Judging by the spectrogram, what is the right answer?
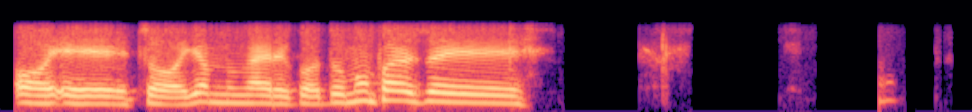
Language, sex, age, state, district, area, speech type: Manipuri, male, 18-30, Manipur, Senapati, rural, conversation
